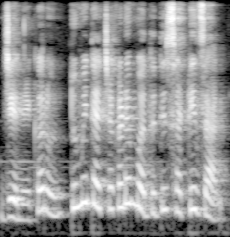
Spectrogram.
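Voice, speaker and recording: Woman voicing a male police inspector, matter-of-fact, explaining, high voice, mellow tone. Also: big pitch swings, fast talker, soft background music.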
